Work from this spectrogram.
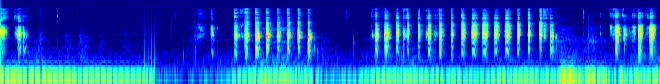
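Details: Laughter-like dolphin chitter heard as fast trains of rasping pulses, a brief burst, a pause, then two longer buzzing click series that speed up and stop abruptly.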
